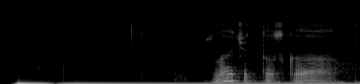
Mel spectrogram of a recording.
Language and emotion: Russian, sad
